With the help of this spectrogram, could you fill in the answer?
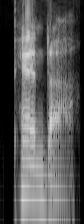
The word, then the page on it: panda: American English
